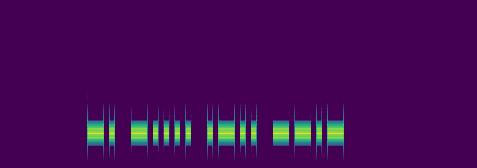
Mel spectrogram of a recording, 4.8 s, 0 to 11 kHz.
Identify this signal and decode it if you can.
Morse code, heard as a keyed tone, about 22 wpm, 690 Hz. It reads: N6LQ
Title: USA Call Signs - 4 Characters - 3x Character Spacing - 22wpm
